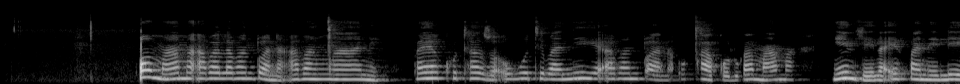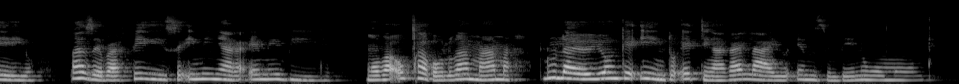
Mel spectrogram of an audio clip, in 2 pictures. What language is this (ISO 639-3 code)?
nde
